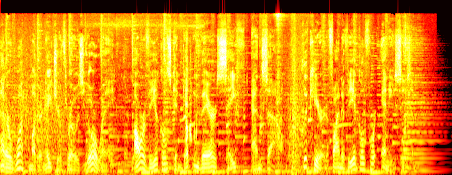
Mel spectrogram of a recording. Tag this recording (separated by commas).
Music, Speech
